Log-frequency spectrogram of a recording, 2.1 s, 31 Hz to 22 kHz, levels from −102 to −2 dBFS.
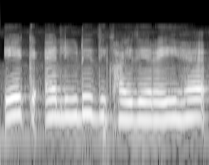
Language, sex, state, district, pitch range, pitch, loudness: Hindi, male, Uttar Pradesh, Shamli, 195-215 Hz, 210 Hz, -13 LUFS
